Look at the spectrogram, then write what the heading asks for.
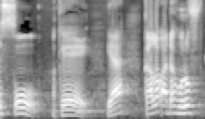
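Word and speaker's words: ص: Ketika berharokat baris atas dibaca bukan sa tapi su.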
